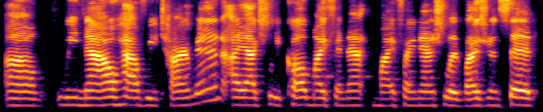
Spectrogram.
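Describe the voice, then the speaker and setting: A woman's voice: medium pitch, fairly even intonation, a little fast, pushed and bright. A woman who works as a dog trainer giving an earnest testimonial on a video call, with some fillers.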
